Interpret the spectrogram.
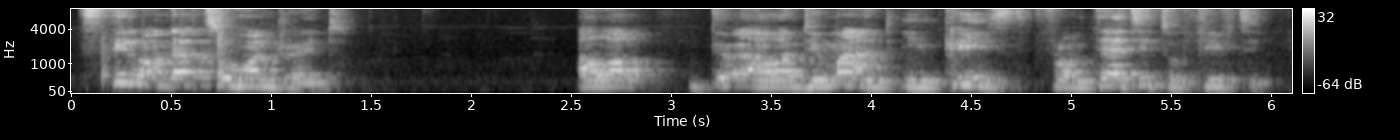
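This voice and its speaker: Speaking slowly in a high, slightly mellow voice, a man teaches economics at the board. He answers his own questions and checks in with "okay?" The room is echoey and he sounds far away.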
